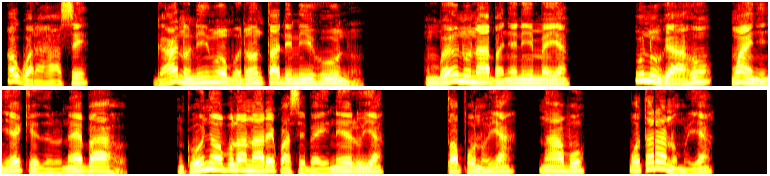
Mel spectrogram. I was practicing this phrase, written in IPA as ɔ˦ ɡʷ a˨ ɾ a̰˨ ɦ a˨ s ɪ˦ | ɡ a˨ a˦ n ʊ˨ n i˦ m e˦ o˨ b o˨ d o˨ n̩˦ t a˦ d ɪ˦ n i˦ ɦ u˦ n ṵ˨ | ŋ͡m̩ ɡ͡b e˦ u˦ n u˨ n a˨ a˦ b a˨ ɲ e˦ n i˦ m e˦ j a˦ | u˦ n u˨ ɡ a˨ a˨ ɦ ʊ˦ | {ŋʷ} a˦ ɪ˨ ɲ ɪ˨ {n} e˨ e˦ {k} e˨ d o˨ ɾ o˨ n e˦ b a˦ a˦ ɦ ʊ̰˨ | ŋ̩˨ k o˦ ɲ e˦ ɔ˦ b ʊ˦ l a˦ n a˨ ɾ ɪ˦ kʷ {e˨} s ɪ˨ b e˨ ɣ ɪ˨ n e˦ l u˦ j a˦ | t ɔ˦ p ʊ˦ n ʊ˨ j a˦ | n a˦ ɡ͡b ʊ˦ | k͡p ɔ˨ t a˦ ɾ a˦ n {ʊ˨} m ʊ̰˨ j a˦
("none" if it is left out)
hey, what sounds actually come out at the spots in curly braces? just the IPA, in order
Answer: ŋʷ, ɲ, k, a˨, ʊ˨

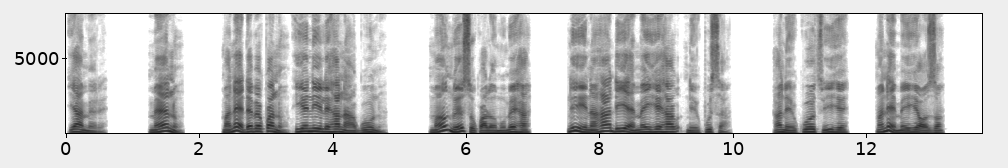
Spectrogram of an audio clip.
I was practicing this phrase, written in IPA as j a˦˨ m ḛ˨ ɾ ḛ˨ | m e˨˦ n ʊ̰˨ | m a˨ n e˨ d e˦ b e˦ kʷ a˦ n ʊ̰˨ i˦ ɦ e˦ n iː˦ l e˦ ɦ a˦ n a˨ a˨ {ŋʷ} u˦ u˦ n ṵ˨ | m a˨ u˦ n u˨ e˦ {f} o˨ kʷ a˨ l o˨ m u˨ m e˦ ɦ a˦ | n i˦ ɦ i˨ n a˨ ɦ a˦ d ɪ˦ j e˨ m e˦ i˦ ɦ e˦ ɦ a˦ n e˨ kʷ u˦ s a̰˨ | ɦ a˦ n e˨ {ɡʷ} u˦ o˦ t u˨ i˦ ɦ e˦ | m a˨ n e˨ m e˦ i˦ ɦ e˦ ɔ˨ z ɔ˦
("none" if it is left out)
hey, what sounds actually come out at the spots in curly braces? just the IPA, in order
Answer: ɡʷ, s, kʷ

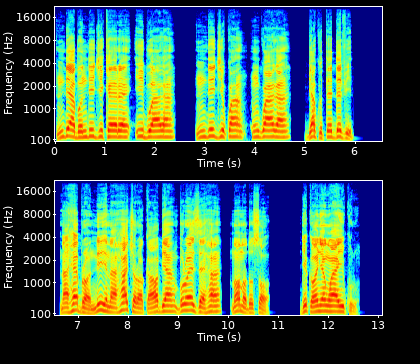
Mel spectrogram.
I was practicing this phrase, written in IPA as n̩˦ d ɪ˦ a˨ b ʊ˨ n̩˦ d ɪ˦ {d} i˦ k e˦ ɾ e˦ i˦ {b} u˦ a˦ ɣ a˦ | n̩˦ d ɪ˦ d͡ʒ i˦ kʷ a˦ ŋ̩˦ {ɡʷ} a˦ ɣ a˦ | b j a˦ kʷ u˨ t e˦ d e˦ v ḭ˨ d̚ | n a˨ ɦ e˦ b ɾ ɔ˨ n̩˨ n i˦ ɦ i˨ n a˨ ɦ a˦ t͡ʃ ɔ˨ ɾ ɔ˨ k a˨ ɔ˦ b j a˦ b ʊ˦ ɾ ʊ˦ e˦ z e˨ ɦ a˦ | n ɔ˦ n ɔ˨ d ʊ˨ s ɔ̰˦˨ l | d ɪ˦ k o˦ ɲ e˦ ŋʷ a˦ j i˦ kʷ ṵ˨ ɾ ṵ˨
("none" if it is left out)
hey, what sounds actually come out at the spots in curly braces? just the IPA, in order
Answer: d͡ʒ, b, ɡʷ

